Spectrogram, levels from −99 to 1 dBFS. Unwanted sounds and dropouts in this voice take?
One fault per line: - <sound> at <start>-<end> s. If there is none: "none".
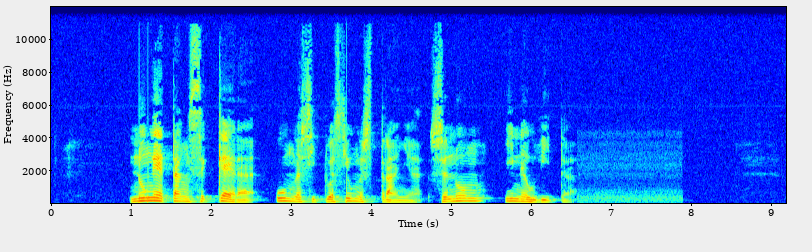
none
